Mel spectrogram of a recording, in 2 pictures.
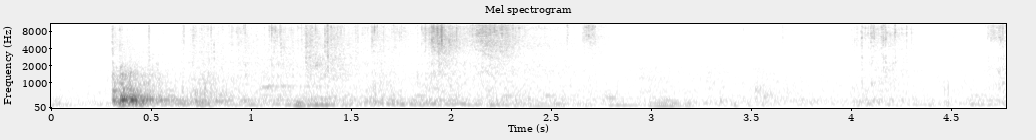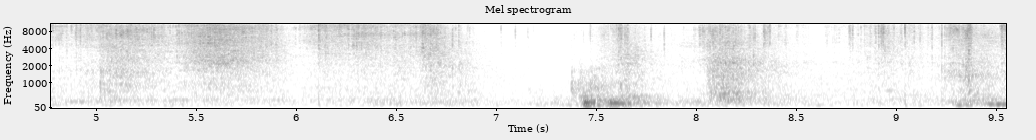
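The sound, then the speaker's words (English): A boy rips open a package: a sharp knock near the start, then faint tearing and crinkling of packaging in a few rough, irregular bursts. “Come and open this. Good lad. Right, just rip it open. Go for it.”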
